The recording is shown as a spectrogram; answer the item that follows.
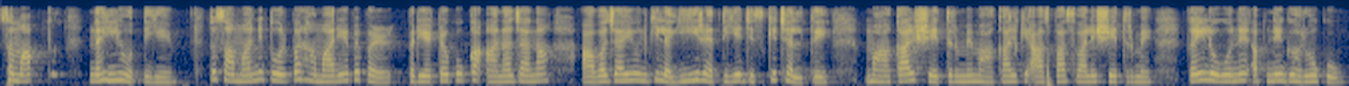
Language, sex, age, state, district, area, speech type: Hindi, female, 18-30, Madhya Pradesh, Ujjain, urban, spontaneous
